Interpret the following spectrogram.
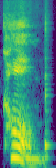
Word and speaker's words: comb: The word comb for comb your hair. We don't pronounce the B. We say comb.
